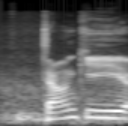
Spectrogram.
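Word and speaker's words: danke: that in in Afrikaans it's d-a-n-k-e pronounced donkey I'm like is it really donkey I thought it was Donkey thank you Carmen I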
